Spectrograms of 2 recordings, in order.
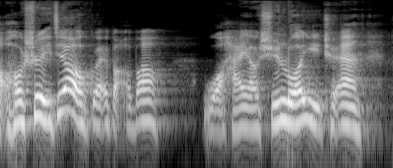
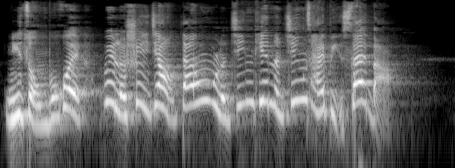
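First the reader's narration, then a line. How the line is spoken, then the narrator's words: Shout. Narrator (Chinese): 卡梅利多喊道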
